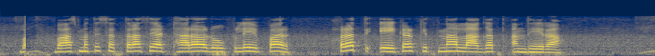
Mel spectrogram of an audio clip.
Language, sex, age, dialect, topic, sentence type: Bhojpuri, female, 18-24, Western, agriculture, question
